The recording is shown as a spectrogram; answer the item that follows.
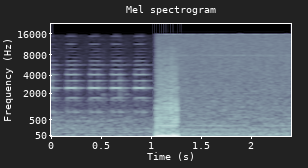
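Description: Electronic EMF meter beeping rapidly, about six short beeps a second, as it reacts during a ghost hunt. About a second in, a loud burst cuts it off and steady static hiss follows.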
